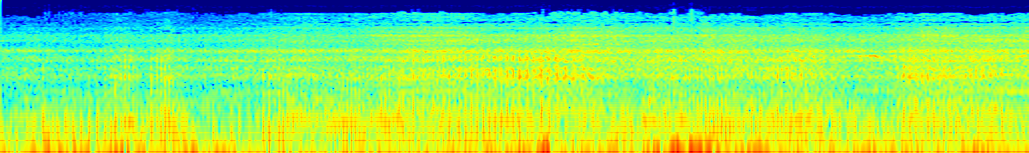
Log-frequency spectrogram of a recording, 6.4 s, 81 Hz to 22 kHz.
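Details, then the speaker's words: Pulse Force 50cc two-stroke road test after fuel-starvation fix, GoPro on bike, 14-stone rider. Buzzy note pulling with wind rush, revs rising cleanly without bogging or stumbling; normal running under load. "Okay guys, that was a really great test run."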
